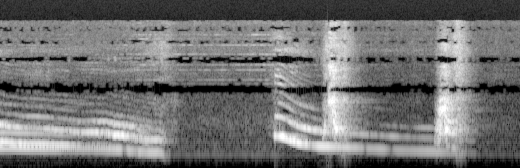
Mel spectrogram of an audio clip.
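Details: A female Cocker Spaniel "sings" in the afternoon, mimicking her owners' voices in long, smooth howls that slide downward in pitch.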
